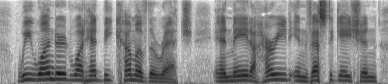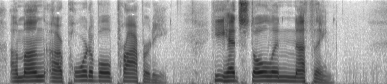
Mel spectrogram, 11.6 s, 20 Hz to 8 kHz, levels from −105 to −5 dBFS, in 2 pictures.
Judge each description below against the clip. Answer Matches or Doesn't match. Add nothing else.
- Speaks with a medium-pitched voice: Matches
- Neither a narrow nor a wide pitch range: Matches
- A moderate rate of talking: Doesn't match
